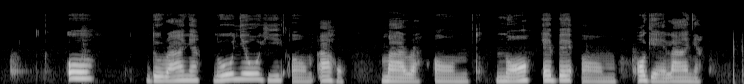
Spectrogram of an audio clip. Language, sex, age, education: Igbo, female, 30-45, tertiary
